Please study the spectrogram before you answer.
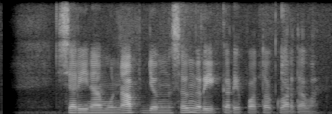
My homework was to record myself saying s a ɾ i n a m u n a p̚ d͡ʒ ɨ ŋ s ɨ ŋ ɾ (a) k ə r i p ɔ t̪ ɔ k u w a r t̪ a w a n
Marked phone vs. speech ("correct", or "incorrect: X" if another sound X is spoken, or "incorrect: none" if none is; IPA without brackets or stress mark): incorrect: i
